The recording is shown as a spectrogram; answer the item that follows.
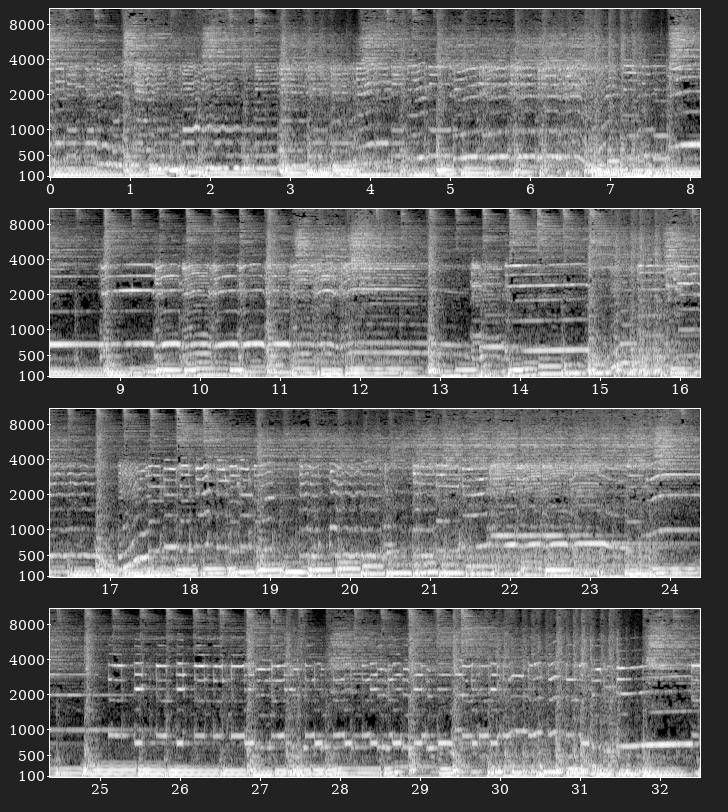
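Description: Live blues band playing an instrumental passage of a slow blues, with no singing: electric guitar lead lines with bent notes over bass guitar and drum kit.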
